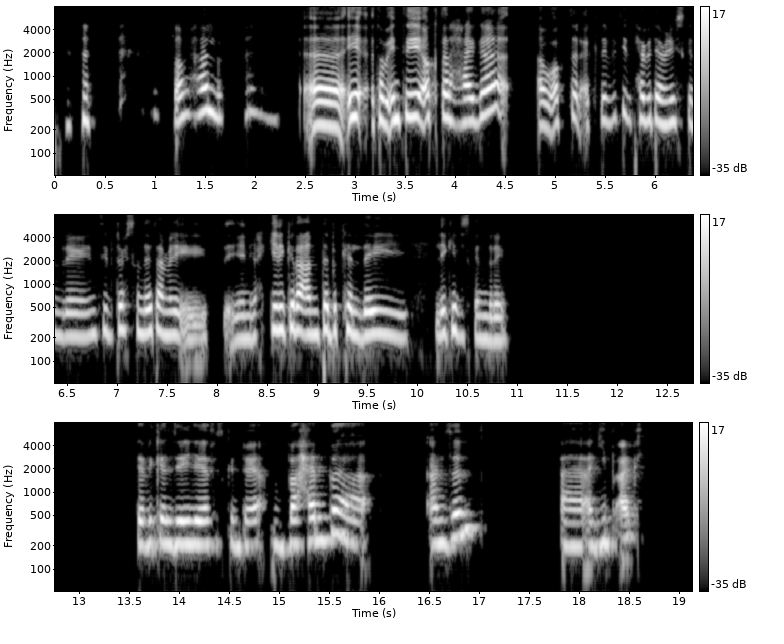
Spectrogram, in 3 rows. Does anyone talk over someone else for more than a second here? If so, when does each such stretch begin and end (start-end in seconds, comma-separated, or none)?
none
